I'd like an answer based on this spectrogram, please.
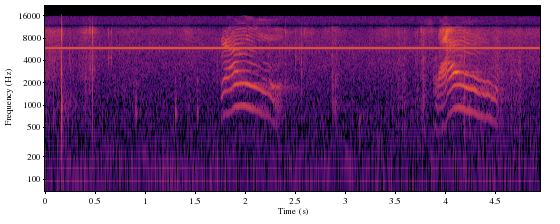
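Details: Male Bengal cat giving two meows roughly two seconds apart, each arching up then sliding down, heard against a steady background hiss.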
